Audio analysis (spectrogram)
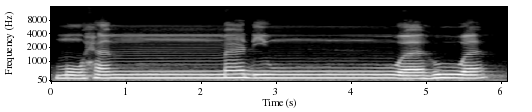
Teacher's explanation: Huruf dal berharokat kasroh tani bertemu dengan huruf waw, maka cara membacanya yakni dimasukkan ke dalam huruf berikutnya disertai dengan gunnah atau dengung.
